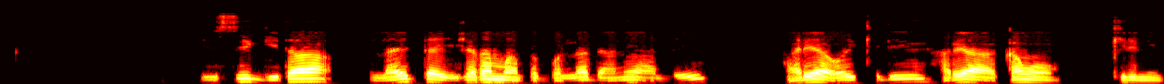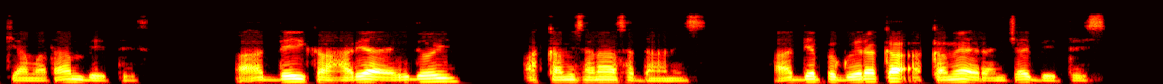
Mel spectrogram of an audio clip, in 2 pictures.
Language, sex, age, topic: Gamo, male, 18-24, agriculture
